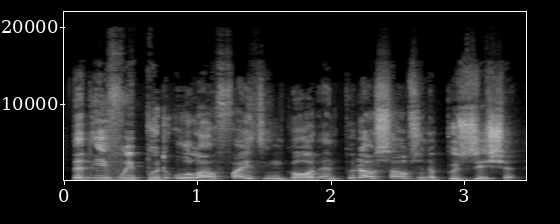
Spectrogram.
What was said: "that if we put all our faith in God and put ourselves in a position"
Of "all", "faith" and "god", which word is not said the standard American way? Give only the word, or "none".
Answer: none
